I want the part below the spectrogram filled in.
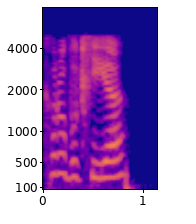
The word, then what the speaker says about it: Kotobukiya: And then on the RPF side, I should say the Din and Helmet side, we got the Weta Workshop, Amalgamated Dynamics, Kotobukiya? Did I say that right? – I think Kotobukiya.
